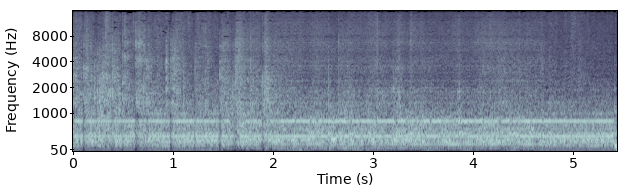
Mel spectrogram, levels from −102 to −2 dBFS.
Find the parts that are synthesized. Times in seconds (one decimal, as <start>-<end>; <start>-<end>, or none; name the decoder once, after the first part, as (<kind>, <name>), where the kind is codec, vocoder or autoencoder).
1.5-4.7 (autoencoder, DAC-VAE)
